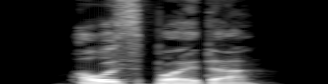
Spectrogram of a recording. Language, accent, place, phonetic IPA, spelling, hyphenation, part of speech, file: German, Germany, Berlin, [ˈaʊ̯sbɔɪ̯tɐ], Ausbeuter, Aus‧beu‧ter, noun, De-Ausbeuter.ogg
- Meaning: exploiter (male or of unspecified gender)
